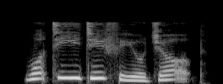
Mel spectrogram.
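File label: What do you do for your job, British English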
